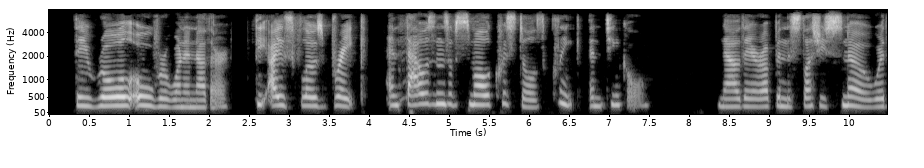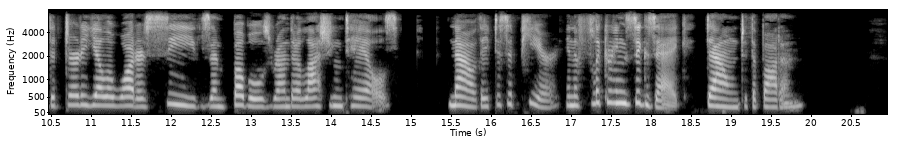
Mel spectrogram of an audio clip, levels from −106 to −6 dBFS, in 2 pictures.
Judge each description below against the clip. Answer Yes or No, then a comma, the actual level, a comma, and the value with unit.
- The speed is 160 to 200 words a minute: No, slow, 135 wpm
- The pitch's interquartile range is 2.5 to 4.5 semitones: Yes, average, 2.9 semitones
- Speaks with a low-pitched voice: No, high, 245 Hz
